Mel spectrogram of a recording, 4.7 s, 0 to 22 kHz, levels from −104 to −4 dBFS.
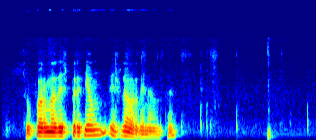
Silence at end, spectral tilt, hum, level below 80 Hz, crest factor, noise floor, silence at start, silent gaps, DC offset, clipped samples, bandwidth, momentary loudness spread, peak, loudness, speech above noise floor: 2.15 s; -13.5 dB/octave; none; -70 dBFS; 18 dB; -76 dBFS; 0.4 s; none; under 0.1%; under 0.1%; 2.5 kHz; 21 LU; -4 dBFS; -18 LUFS; 59 dB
